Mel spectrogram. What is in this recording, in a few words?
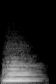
tuba; Miroslav Vitous - Solo Instruments VOL-2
